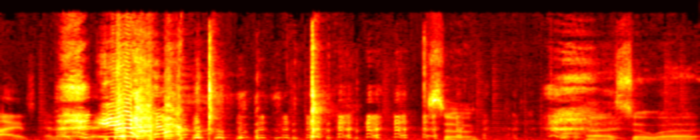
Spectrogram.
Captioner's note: everyone laughing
